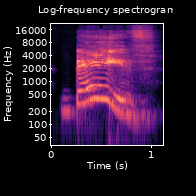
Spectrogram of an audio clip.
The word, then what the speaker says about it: bathe: bath or a bathtub the th is not vibrating but to bathe as verb the th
